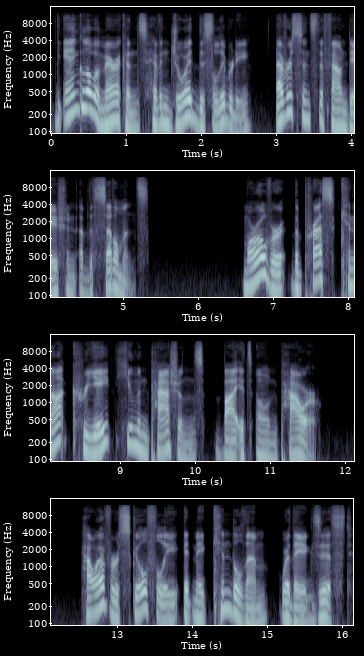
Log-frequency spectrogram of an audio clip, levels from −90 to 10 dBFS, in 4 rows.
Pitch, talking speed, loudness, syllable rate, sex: 135 Hz, 125 wpm, -22 LUFS, 4.7 syllables/s, male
